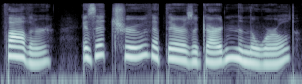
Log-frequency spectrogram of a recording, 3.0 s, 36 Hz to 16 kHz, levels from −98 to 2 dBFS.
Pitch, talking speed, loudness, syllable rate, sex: 215 Hz, 240 wpm, -17 LUFS, 5.5 syllables/s, female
